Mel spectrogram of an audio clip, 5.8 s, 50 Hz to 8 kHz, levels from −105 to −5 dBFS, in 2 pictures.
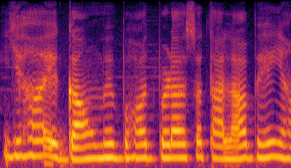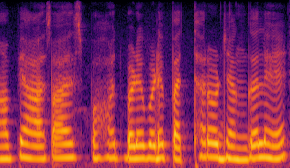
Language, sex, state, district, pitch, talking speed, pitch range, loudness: Hindi, female, Maharashtra, Dhule, 235 Hz, 175 wpm, 225-245 Hz, -22 LUFS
